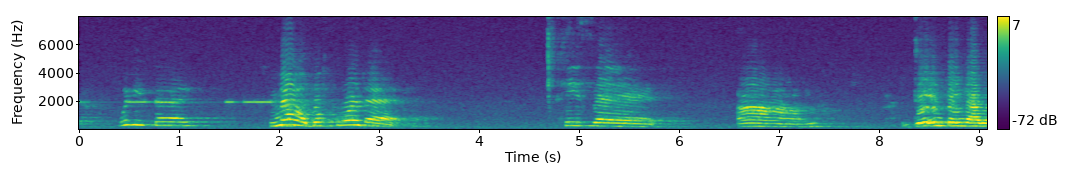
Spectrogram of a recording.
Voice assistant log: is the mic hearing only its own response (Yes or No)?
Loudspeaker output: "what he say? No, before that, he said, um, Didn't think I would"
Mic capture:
Yes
